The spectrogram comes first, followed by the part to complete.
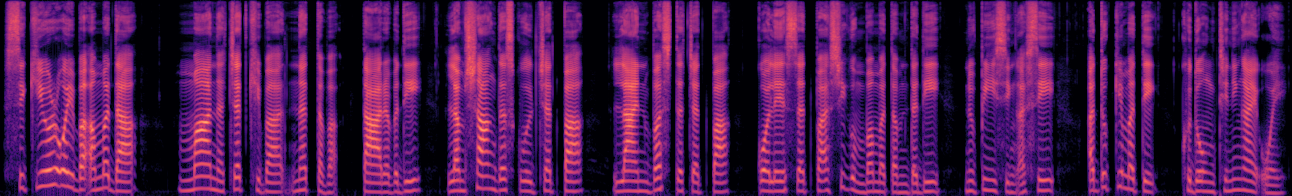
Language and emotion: Manipuri, neutral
